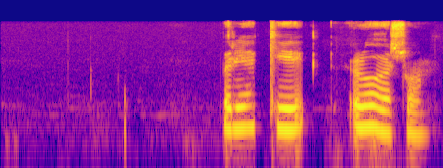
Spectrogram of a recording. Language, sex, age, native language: Icelandic, female, 30-39, Icelandic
